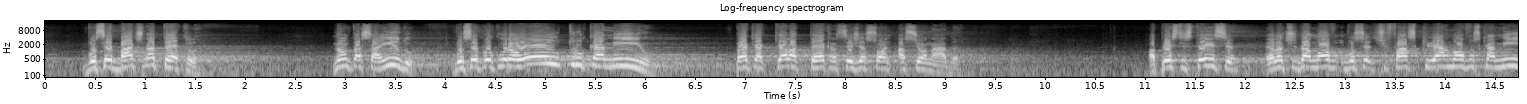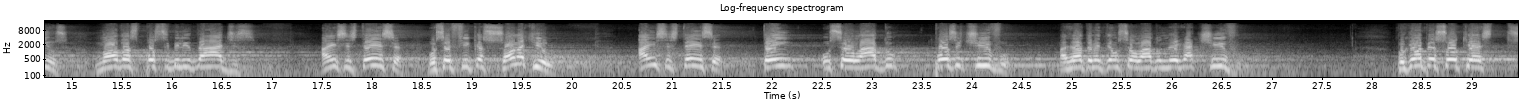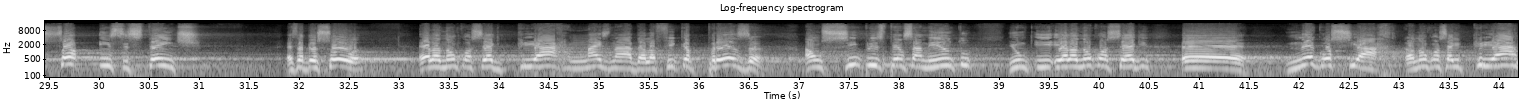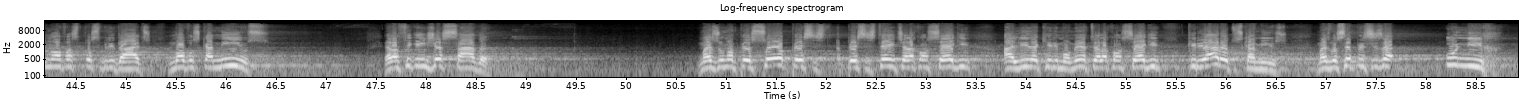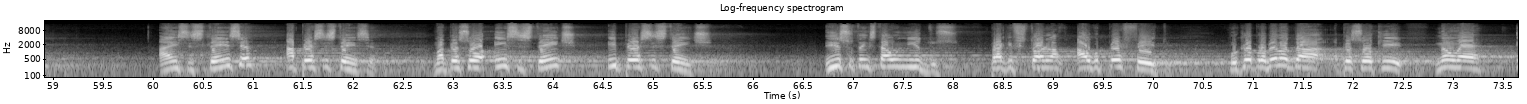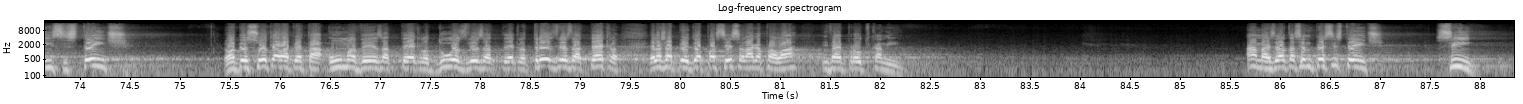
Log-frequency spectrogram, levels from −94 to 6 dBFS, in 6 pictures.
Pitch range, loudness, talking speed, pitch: 215-255 Hz, -13 LUFS, 120 wpm, 235 Hz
